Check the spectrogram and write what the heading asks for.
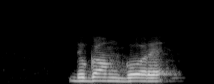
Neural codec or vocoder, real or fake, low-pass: codec, 24 kHz, 3.1 kbps, DualCodec; fake; 3.6 kHz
